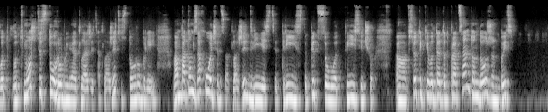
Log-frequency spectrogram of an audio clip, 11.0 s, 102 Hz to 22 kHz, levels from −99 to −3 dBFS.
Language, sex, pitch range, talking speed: Russian, female, 175-215 Hz, 130 wpm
